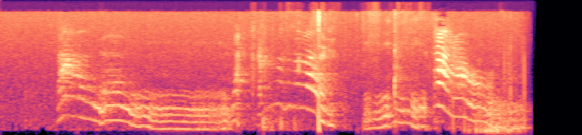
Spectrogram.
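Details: Domestic cat giving affectionate, whiny meows: a long sliding meow that drops and holds, then shorter chirpy meows with a click, ending in a falling, slightly rough meow; no other sounds.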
